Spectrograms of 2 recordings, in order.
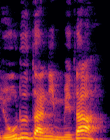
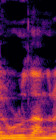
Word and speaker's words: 요르단: 근데 요르단인데 이거를 조던이라고 읽고, 그러니까 J가 이렇게 Y처럼 읽혀지는 경우가 꽤 있어요. 그래서 그런 것만 좀 신경을 써주시고요. 요르단으로 읽어도 되고 조던으로 읽어도 됩니다.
